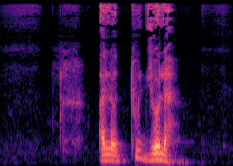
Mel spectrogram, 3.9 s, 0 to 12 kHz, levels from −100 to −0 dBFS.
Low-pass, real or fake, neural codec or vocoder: 10.8 kHz; real; none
